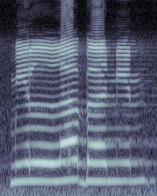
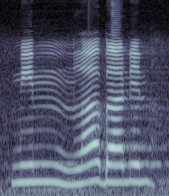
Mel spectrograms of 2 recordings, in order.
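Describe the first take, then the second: First: The n merges fully into the following l. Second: The n is pronounced before the l. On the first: The speaker calls it right. "tanpa gunnah" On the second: The speaker calls it wrong. "Ustazah bukan membacanya min labanin, la, khata, salah"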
